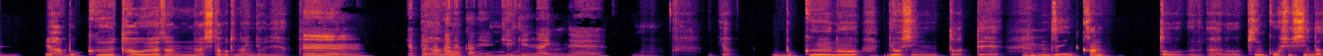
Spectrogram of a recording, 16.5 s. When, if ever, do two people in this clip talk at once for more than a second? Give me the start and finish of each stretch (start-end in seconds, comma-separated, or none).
5.2-6.7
